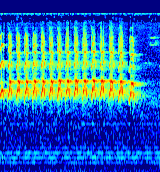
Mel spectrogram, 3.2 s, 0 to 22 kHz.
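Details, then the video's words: Osprey calling at the nest on Hog Island, 3 September 2019, live nest camera: a loud series of about fifteen sharp chirped whistles repeated rapidly, roughly five per second, then stopping; faint steady hum underneath. "Halley, loud and proud! Hog Island Ospreys"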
